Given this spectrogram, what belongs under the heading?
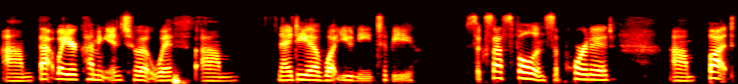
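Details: Stuttering in an adult who identifies as a person who stutters, asking a question during a workplace-focused webinar.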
